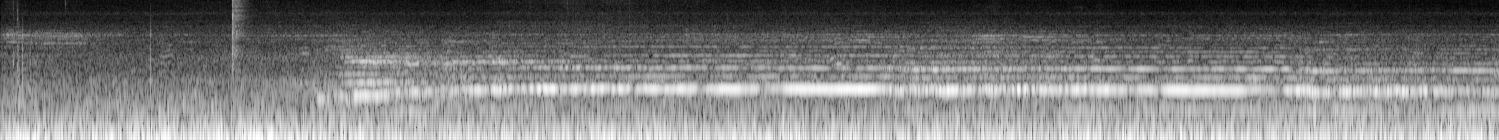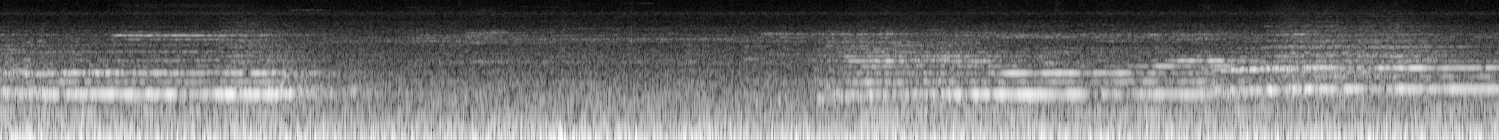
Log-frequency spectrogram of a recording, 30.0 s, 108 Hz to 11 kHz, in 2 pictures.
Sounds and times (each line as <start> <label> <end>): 3.1 a man sing 16.7
23.2 a man sing 29.9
